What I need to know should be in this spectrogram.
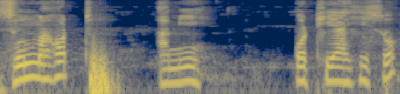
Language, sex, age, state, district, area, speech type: Assamese, male, 60+, Assam, Udalguri, rural, spontaneous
